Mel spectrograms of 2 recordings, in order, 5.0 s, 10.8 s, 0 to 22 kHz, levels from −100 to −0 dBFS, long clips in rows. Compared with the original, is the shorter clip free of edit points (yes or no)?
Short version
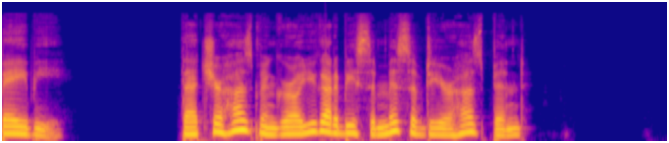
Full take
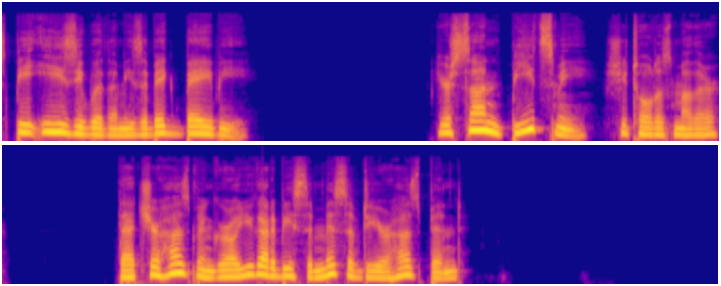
no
